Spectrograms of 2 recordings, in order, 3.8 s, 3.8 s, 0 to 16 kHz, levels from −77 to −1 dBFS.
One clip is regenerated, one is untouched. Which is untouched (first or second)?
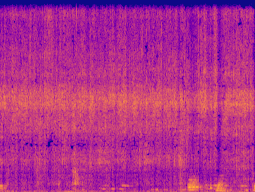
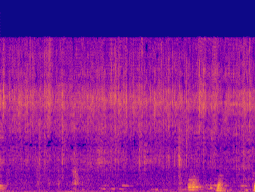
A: first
